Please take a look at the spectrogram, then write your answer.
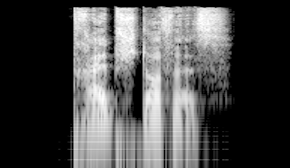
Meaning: genitive singular of Treibstoff
- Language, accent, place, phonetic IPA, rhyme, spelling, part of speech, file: German, Germany, Berlin, [ˈtʁaɪ̯pˌʃtɔfəs], -aɪ̯pʃtɔfəs, Treibstoffes, noun, De-Treibstoffes.ogg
